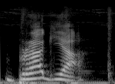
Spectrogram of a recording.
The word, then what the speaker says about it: Brugger: am I pronouncing your name correctly? – No. – Ah, good. – Okay, what is your name? – It's Brugger. – Brugger. – Yes. – Okay. All right. – Give it a go, Tim. – B-U-R-G-J-A-R.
